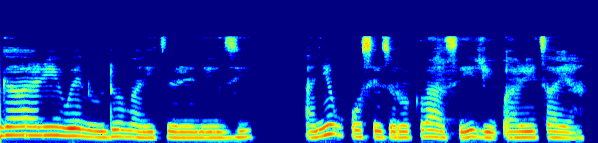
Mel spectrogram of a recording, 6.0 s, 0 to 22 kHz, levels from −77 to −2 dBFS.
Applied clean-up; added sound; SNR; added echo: none; none; none; none.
